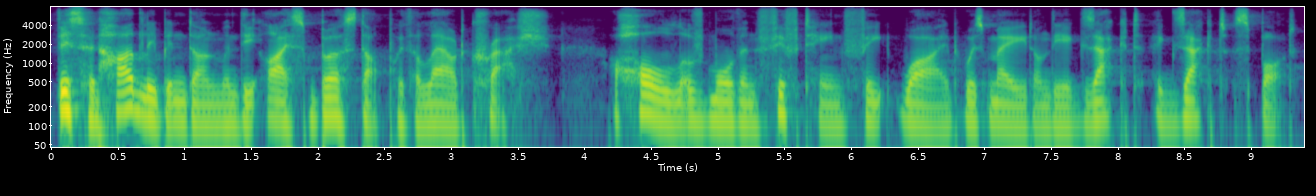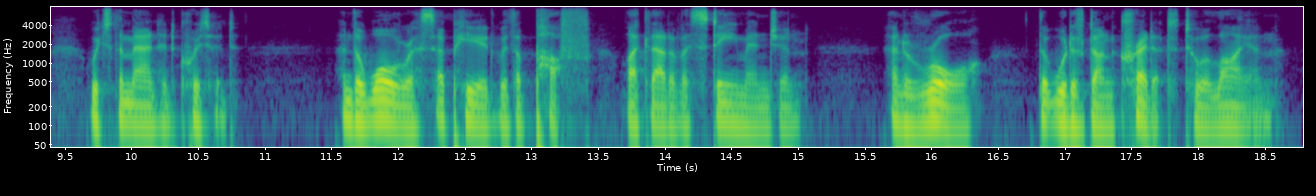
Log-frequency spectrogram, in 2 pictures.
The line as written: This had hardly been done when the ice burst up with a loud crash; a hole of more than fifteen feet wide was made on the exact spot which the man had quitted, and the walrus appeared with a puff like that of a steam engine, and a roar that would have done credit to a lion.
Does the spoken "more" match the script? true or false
true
